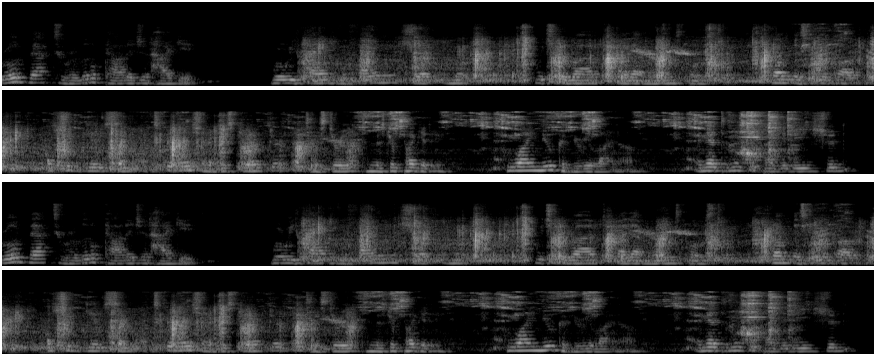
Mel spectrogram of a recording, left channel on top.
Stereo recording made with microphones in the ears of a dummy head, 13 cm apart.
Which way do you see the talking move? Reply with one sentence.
You can hear the talking move from right to left.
